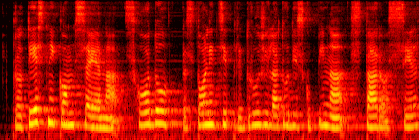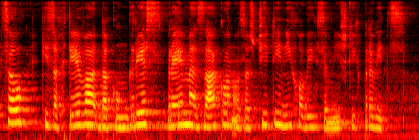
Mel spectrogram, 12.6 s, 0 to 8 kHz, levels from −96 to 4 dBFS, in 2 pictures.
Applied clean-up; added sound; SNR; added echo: neural separator model SepFormer DNS4.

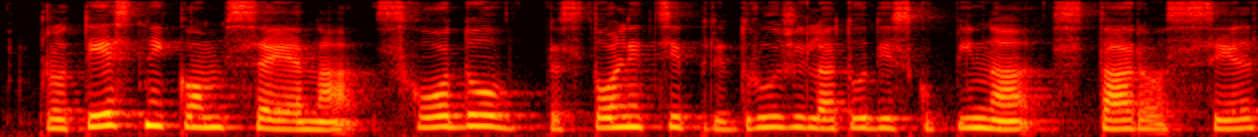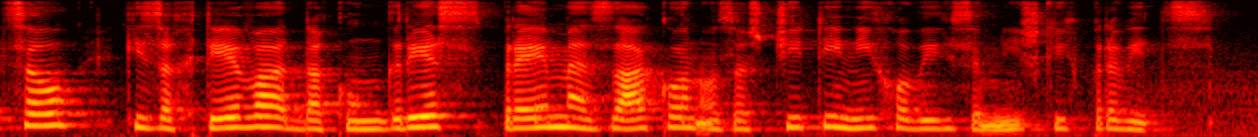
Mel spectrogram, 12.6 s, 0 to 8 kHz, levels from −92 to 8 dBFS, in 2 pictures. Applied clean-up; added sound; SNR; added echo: none; none; none; none.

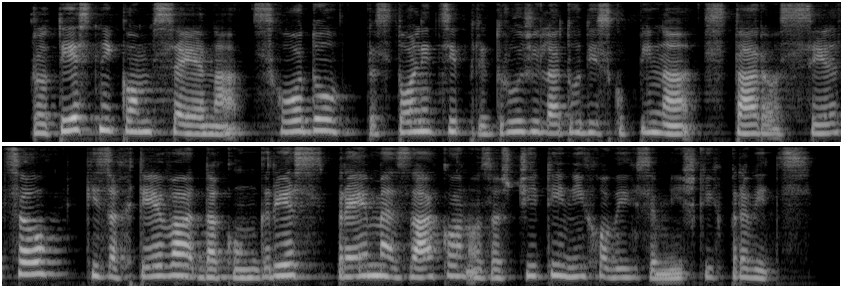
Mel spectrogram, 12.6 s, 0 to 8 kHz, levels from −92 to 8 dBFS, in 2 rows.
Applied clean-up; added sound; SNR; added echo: neural mask model DeepFilterNet 3.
